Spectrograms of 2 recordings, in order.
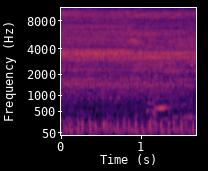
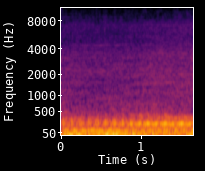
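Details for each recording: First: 1991 Pontiac Firebird Trans Am that overheated: a steady high hiss over a faint low idle as pressurised coolant escapes from the hose connecting to the 15-year-old water pump, which gets replaced. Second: 1991 Pontiac Firebird Trans Am V8 after a new water pump and battery: a low, even idle rumble, steady with no stumbles. It is holding charge and not overheating before a test drive. Normal idle.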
